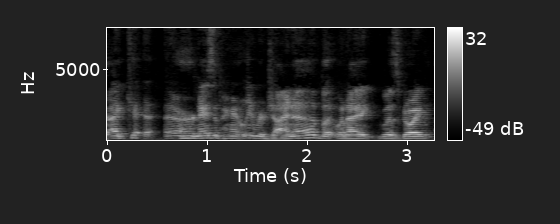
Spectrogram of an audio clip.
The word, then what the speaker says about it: Regina: I was growing up I always pronounced it Richie no because like that name made more sense to me but according to the death just like he's this apparently it's Regina so I've never heard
